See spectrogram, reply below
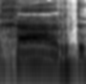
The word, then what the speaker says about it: خرد: این خرد هم که گفتیم همون خرد هست دیگه که به ضرورت قافیه اینطور تلفظ کرد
